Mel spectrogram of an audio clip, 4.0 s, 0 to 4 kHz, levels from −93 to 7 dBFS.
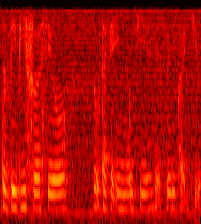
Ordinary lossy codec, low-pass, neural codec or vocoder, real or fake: AAC, 32 kbps; 3.6 kHz; none; real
